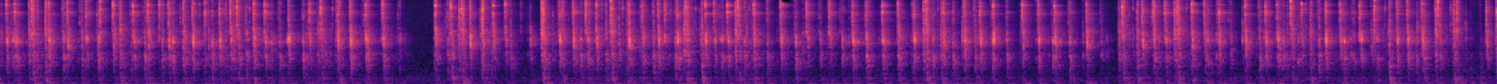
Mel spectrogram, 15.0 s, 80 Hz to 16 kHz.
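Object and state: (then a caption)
Plastic mechanical keyboard. Fingertips type rapidly on a backlit mechanical keyboard with plastic keycaps and Cherry MX Blue switches. The dense stream of sharp, bright clicks has almost no low end, with brief pauses near 4 and 11 seconds.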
